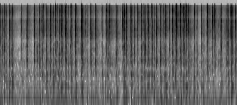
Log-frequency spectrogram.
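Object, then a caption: Plastic computer keyboard. Fingertips tap rapidly on a low-profile plastic computer keyboard with dark plastic keycaps while typing. The result is a dense, steady stream of short, bright clicks that stop almost instantly, with a light low thump under them.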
